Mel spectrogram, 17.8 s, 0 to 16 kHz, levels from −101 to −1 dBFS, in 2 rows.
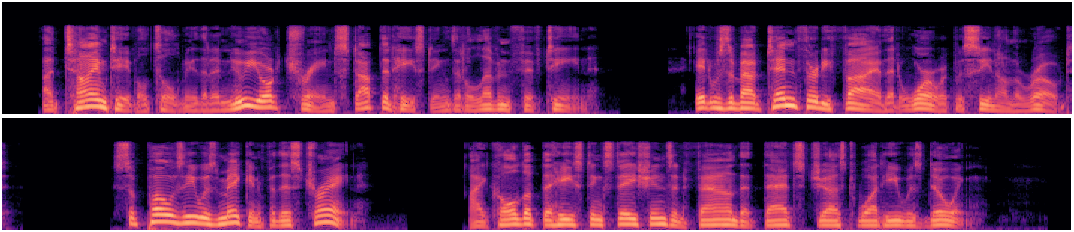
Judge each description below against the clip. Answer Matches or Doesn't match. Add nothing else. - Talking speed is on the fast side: Doesn't match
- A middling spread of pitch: Doesn't match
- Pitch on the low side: Matches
